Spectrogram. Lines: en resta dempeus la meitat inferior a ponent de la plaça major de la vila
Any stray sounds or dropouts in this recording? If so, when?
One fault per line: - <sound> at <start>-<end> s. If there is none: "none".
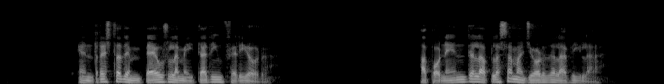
none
